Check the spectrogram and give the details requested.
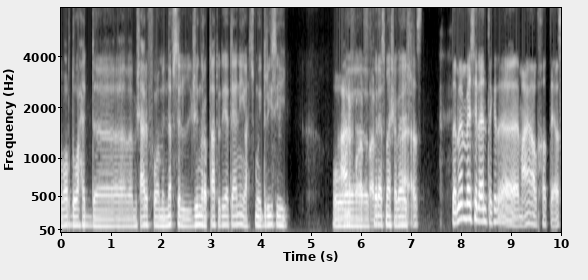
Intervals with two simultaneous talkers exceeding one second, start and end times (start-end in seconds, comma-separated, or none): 5.6-7.1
